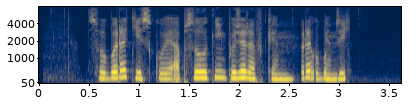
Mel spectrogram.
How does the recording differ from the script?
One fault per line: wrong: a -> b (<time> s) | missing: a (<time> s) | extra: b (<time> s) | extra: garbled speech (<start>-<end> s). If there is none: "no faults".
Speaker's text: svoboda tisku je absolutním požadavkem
extra: garbled speech (2.6-3.1 s)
